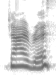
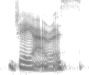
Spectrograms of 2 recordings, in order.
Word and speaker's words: Jairus: i'm gonna start saying jairus that's how i'm going to call him i don't know how y'all pronounce his name jay iris jairus i don't know in the in the greek it's iris i don't know however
